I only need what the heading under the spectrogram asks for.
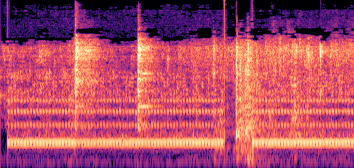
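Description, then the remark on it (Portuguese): A phone number is being dialed by someone washing dishes: a steady dial tone hums throughout, broken by a few sharp keypad beeps and one brief gap where the tone cuts out and returns. “Deixa eu ligar para ela para ver se ela tem.”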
